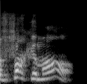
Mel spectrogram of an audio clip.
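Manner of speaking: normal talking voice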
